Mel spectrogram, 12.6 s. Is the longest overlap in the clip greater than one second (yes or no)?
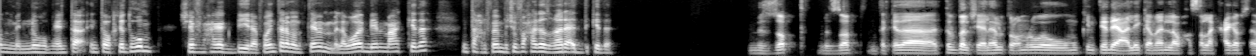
no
